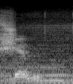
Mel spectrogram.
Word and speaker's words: Shem: The name of Shem, or Sem, sometimes spelled, but Shem or Shemitic, in fact, was a term that was a spelling that was used up to for a while. Shem is spelled as in S-H-E-M. Sem is S-E-M.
